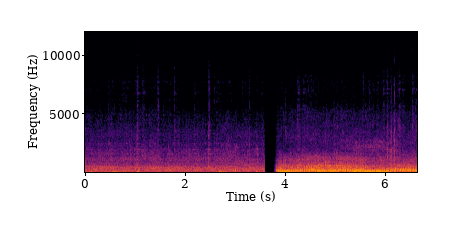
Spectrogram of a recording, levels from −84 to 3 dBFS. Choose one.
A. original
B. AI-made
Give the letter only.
A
